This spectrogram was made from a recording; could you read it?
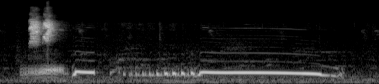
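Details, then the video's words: Barbary dove caged on a bird farm, 'mendengkur' coo: a short clipped note, then a fast stuttering roll that flows into one long, even, mid-pitched hum lasting over a second before fading. "Suara Burung Puter Mendengkur"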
